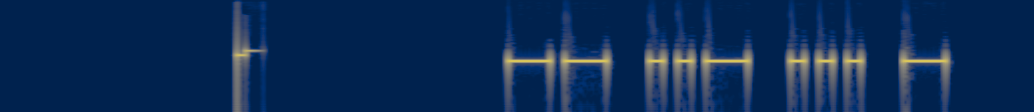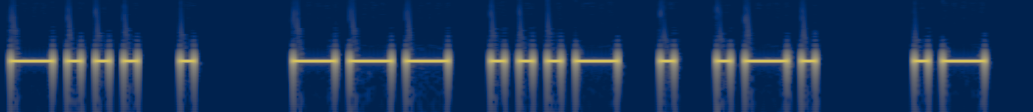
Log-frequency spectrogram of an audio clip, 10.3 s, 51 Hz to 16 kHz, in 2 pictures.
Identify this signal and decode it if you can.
Morse code, heard as a keyed tone, about 17 wpm, 700 Hz. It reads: MUST BE OVER A
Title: Sentences from Top 1000 Words - Review Part 2 - 17wpm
